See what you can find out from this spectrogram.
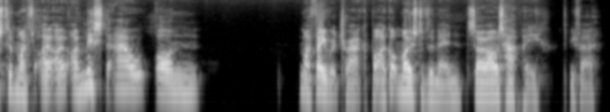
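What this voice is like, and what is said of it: North Welsh accent. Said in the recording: “the North Walian accent”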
